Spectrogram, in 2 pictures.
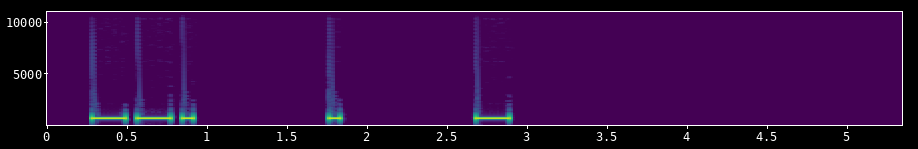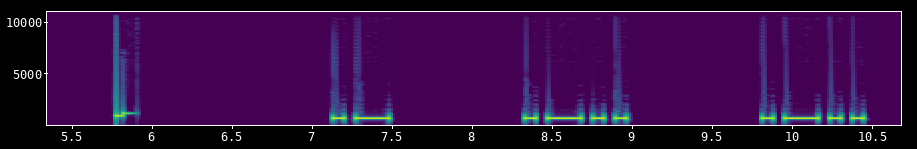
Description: Morse code, heard as a keyed tone, about 17 wpm, spaced as for 8 wpm, 700 Hz. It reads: GET ALL
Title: 4x Character Spacing - Top 200 Words - 17wpm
